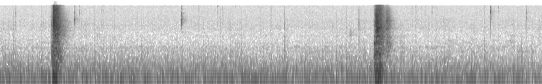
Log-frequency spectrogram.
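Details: Male Norwegian Forest Cat kitten who loves tap water and often gets water up his nose: two short, sharp, hissing sneezes a few seconds apart in a quiet room; sneezing.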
